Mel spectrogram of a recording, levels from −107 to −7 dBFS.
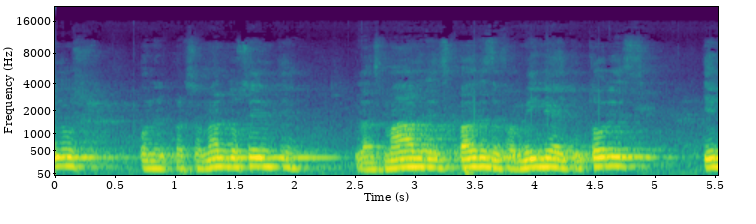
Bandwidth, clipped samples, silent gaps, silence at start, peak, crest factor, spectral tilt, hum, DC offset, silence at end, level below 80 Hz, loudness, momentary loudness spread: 4.1 kHz; under 0.1%; none; 0 s; 0 dBFS; 12 dB; -11.5 dB/octave; none; under 0.1%; 0 s; -44 dBFS; -14 LUFS; 13 LU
